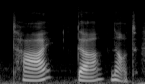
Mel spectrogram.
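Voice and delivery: tie, the, knot, slowly separated; word by word. Shown as a demonstration. Teacher explaining the idiom's words, slow separated tie the knot. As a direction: break tie the knot into three slow pieces.

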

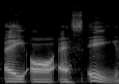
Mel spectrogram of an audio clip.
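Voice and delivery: usual speaking voice

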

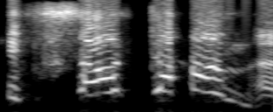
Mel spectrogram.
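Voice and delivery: laughing. Real, not acted. Laughing at the radio bit.

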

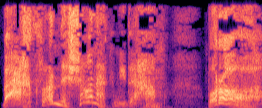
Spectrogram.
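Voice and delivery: put-on high old woman's threat; threatening grumble. A narrator's reading. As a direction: warn him off sharply.

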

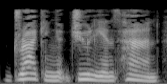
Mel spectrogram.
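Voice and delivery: ordinary delivery, nothing marked

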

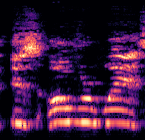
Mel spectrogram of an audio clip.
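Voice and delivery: high, hammed-up crying wail; imitating someone sobbing; mock sobbing. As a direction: wail it like a heartbroken ex. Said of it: "somebody just really crying".

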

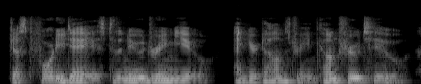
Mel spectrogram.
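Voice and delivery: bright, pushy infomercial pitch; over-the-top commercial announcer; ad read. Acted. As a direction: sell it like a late-night TV ad. Infomercial read within story.

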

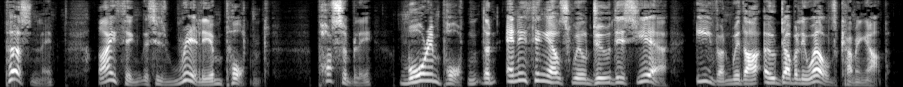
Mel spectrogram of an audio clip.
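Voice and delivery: lightly voiced self-important student, emphatic; emphatic Ernie. Student addressing the group on what matters, emphatic. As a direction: make a weighty declaration, stressing key words.

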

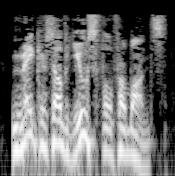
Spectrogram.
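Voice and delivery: testy dwarf scolding; irritable. A narrator's reading. Dwarf ordering idle kender to help, irritable. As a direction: scold with gruff impatience. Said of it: "he said to Tass irritably".

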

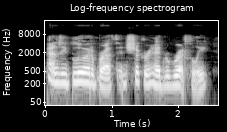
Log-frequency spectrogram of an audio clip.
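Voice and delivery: plain reading voice

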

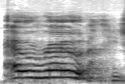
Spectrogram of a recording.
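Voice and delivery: high, loud-ish put-on southern woman's voice; Blanche's southern accent. Blanche finding Rose begging, in a high southern accent. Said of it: "She had a southern accent".

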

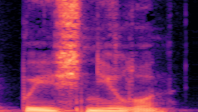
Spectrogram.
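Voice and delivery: usual speaking voice

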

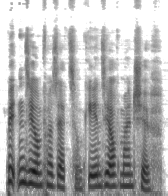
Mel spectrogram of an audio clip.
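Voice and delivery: loud, commanding officer voice; a tough general pressing a colonel hard; stern general. Acted. General challenges Erik, loud and commanding.

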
